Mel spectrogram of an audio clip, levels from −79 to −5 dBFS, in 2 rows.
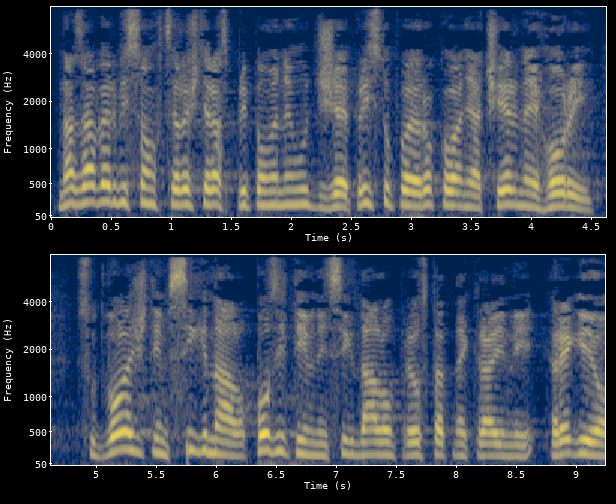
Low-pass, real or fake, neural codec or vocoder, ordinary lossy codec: none; real; none; none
